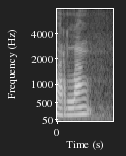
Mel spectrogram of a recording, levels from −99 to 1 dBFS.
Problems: constant background noise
